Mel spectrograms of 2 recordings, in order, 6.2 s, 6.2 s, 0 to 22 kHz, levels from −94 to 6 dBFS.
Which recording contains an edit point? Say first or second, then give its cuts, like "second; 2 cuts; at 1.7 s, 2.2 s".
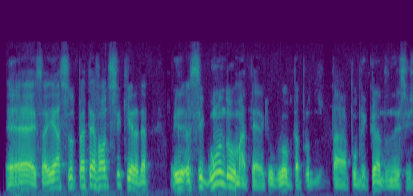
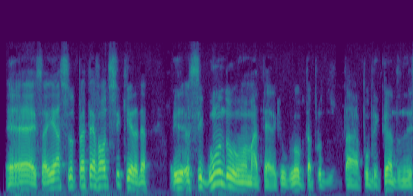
first; 1 cut; at 3.5 s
